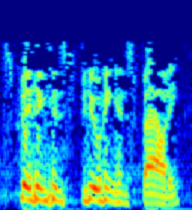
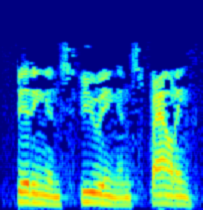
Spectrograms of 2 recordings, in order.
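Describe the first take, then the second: First: "spitting and spewing and spouting" louder, each word hit hard through a laugh; emphatic repeat. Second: Said in the usual way. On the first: Shown as a demonstration. Preacher repeating the angry fan bit to the laughing congregation, louder and emphatic. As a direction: relish each verb with a laugh.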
